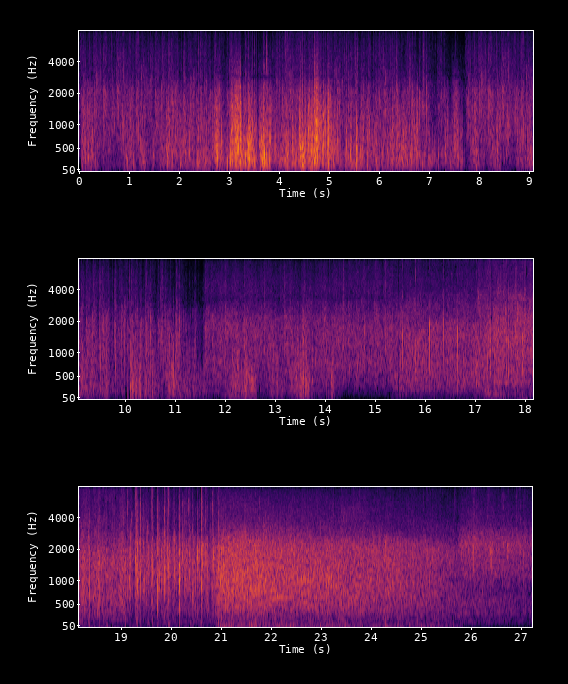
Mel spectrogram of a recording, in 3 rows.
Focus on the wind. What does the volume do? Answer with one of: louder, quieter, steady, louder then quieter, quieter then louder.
louder then quieter.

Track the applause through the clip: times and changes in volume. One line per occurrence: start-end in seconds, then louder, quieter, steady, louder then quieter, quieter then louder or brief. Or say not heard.
0.0-27.2 louder.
